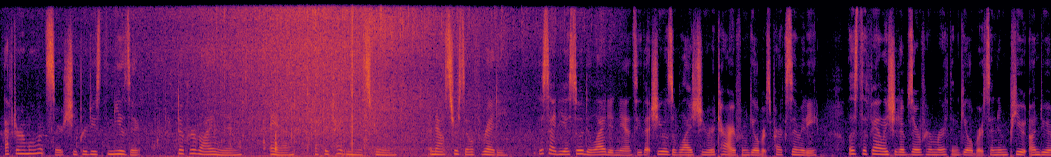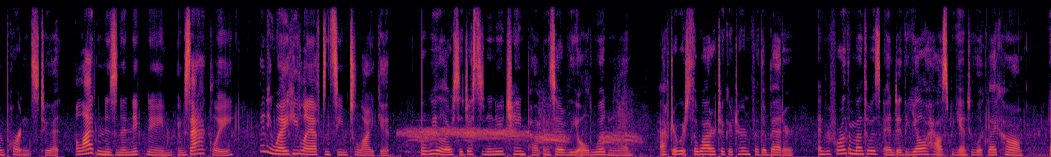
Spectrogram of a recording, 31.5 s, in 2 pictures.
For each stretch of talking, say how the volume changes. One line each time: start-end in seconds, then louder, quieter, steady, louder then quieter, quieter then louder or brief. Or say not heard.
0.1-31.5 steady.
